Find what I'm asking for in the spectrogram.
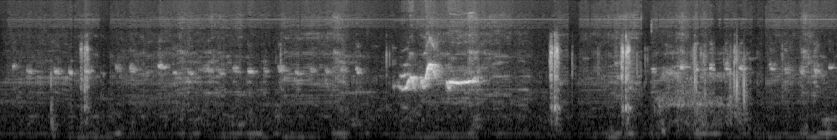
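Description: A pet bird gives a few short whistled chirps and tweets at moderate distance amid quiet room noise, with a louder burst of twittering midway.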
